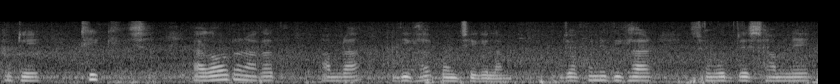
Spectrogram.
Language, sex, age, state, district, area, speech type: Bengali, female, 30-45, West Bengal, Kolkata, urban, spontaneous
